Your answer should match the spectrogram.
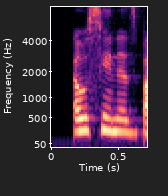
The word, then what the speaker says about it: Oceanids: Oceanids, by the way, you spell it kind of like the ocean with IDS at the end, but the pronunciation is a little bit weird.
